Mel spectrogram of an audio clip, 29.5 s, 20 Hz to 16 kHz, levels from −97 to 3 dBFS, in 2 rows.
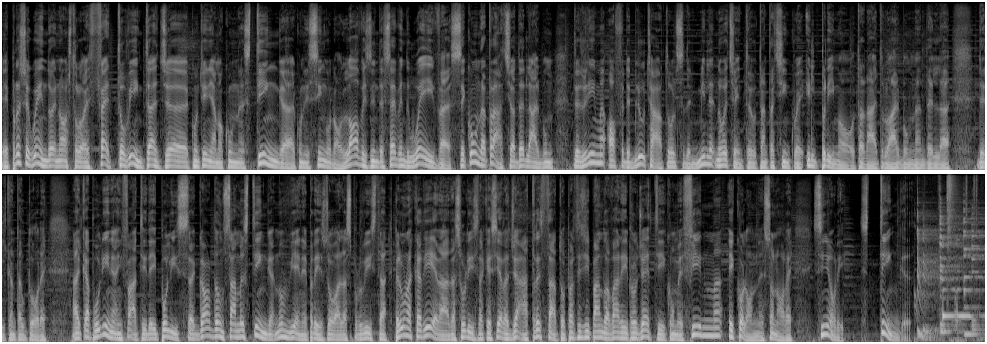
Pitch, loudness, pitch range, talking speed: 110 Hz, -27 LUFS, 95-130 Hz, 145 wpm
